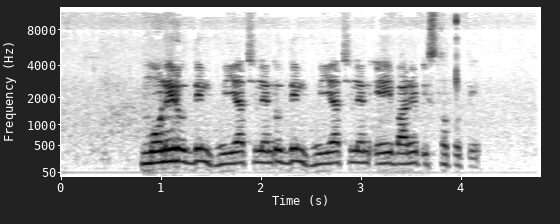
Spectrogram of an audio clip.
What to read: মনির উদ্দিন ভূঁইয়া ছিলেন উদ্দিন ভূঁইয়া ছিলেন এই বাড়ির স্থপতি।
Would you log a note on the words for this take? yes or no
no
